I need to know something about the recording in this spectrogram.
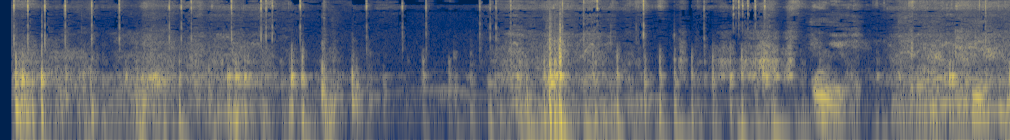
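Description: Water slaps against the hull of a small boat.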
